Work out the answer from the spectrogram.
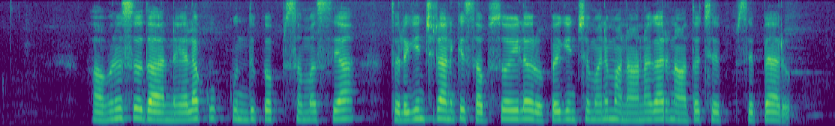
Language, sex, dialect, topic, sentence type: Telugu, female, Telangana, agriculture, statement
